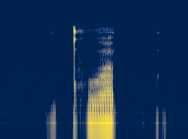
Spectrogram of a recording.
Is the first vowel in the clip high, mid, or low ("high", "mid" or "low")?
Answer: low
